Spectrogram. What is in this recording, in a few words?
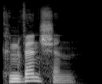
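"convention", English; oxford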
